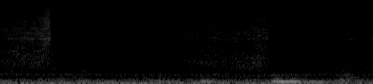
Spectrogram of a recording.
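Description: A flat paint brush with grey bristles strokes and brushes across a solid, flat, rolled-out sheet of kinetic sand on a wooden table. Soft, airy brushing is heard, with short bright swishes at the start and again near the end over a low, steady rumble. The sound stays quiet throughout.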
